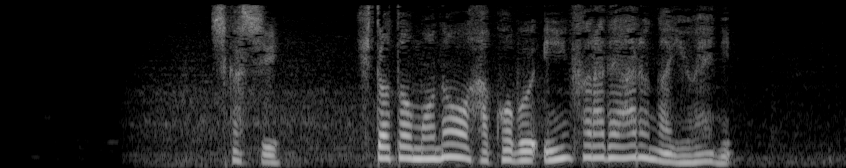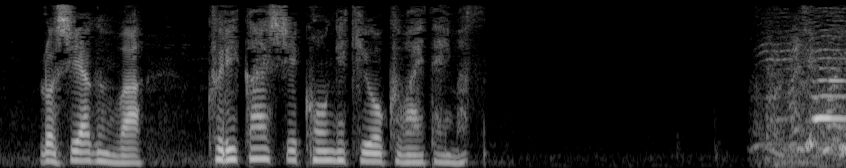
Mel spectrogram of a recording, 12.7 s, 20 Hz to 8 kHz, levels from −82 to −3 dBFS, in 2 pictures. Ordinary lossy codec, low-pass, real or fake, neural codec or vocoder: MP3, 32 kbps; 7.2 kHz; real; none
